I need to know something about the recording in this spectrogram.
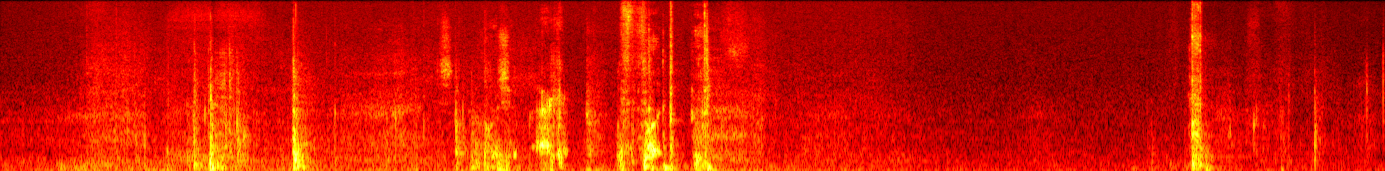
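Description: Metal tools clank and click against a car wheel.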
